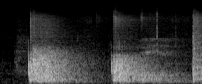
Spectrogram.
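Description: Bocce balls knocking hard: three sharp clacks less than a second apart, the first two loudest, each fading out briefly in the hall.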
